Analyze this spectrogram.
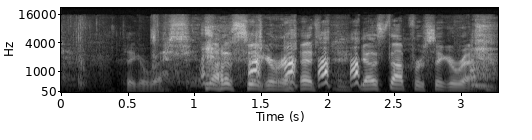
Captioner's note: laughing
